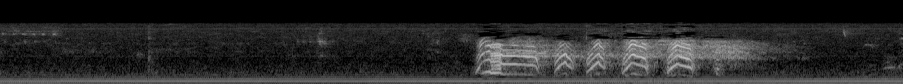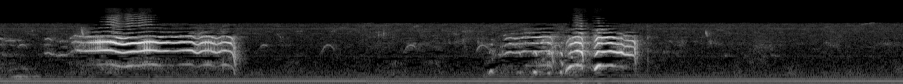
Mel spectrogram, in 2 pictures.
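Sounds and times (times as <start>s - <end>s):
electrical hum: 0.0s - 18.0s
wild animal high calls: 4.7s - 8.1s, 9.0s - 11.5s, 13.8s - 15.5s.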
